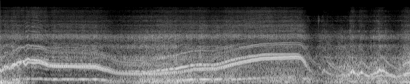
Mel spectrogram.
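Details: Quadcopter on Betaflight 2.8.1 with 8 kHz gyro/PID, props changed from 5x4x3 to 5x4x4: motor whine sweeps with throttle, then a multiple wavering chirp after a sharp stop and high-throttle punch-out; owner suspects propwash or oscillation, partly reduced by lowering P gains.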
